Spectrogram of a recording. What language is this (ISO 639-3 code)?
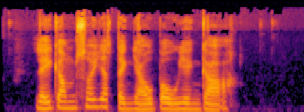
yue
